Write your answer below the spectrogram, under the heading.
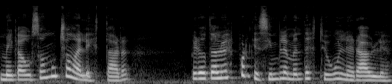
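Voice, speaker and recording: This woman's voice has a dark, mellow tone. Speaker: podcaster. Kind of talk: personal monologue. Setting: lying in bed in dark room. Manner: halting.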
